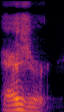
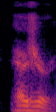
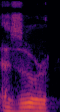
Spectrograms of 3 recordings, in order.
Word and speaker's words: Azure: Now we have to use the French pronunciation or the the the Redmond Washington pronunci it's Azure. Azure is how we say it in Washington not Azour.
